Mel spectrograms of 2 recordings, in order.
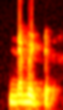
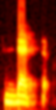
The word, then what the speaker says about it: debt: How in the examples if you look at this word D BT B is silent before T.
